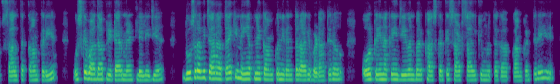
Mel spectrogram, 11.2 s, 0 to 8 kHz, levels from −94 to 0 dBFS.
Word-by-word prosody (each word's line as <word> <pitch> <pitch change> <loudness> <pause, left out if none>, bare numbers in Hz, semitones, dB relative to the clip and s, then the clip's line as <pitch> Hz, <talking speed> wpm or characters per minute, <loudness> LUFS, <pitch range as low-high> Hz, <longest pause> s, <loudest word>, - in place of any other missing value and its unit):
साल 155 0 -1
तक 165 0 -6
काम 160 +1 -3
करिए, 160 +8 0 0.4
उसके 185 +4 +4
बाद 185 -2 +3
आप 185 0 +1
रिटायरमेंट 165 0 0
ले 155 -1 +3
लीजिए। 160 +2 -2 0.4
दूसरा 215 +4 +7
विचार 230 -4 +3
आता 195 0 +1
है 210 - +4
कि 230 +4 -3
नहीं 195 -5 +4
अपने 195 +1 +2
काम 175 -1 0
को 185 - +1
निरंतर 175 -1 0
आगे 165 +2 +1
बढ़ाते 155 +1 -2
रहो 180 -1 -2 0.4
और 180 +1 +6
कहीं 180 0 +2
न 180 0 +3
कहीं 180 -1 +1
जीवन 170 +1 +1
भर 175 0 0
खासकर 160 0 -2
के 175 - -2
60 160 -2 -3
साल 160 0 -2
की 175 - -3
उम्र 160 0 -4
तक 155 -1 -6
आप 150 - -9
काम 145 0 -4
करते 170 +3 -5
रहिए, 220 +1 -1
175 Hz, 215 wpm, -25 LUFS, 160-190 Hz, 0.4 s, दूसरा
